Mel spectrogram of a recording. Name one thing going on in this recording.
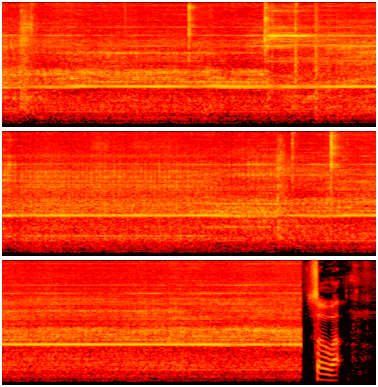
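A metal lathe runs with a steady high whine.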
